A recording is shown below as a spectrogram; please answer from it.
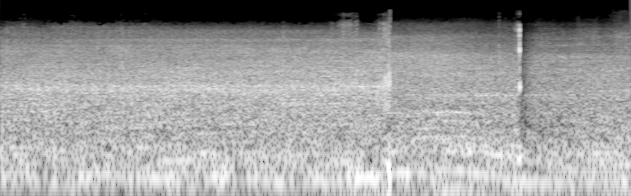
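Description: Steady low rumble of city street traffic, with two short sharp clicks, one about four seconds in and another about a second later.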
